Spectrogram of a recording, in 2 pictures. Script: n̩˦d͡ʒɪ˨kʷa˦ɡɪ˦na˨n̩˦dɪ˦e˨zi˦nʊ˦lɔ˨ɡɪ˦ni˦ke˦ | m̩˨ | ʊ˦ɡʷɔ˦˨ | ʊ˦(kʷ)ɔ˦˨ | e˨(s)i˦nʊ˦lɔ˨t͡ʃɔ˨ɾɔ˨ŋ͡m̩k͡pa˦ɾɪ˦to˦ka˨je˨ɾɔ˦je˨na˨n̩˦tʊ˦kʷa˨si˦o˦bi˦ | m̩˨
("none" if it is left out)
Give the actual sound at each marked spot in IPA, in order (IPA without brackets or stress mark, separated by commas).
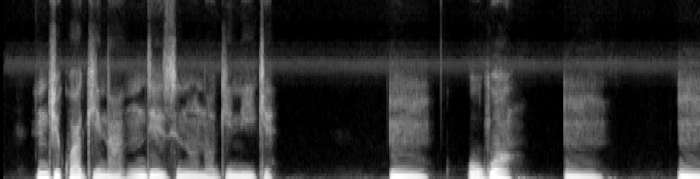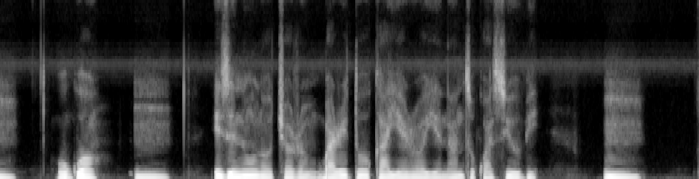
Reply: ɡʷ, z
